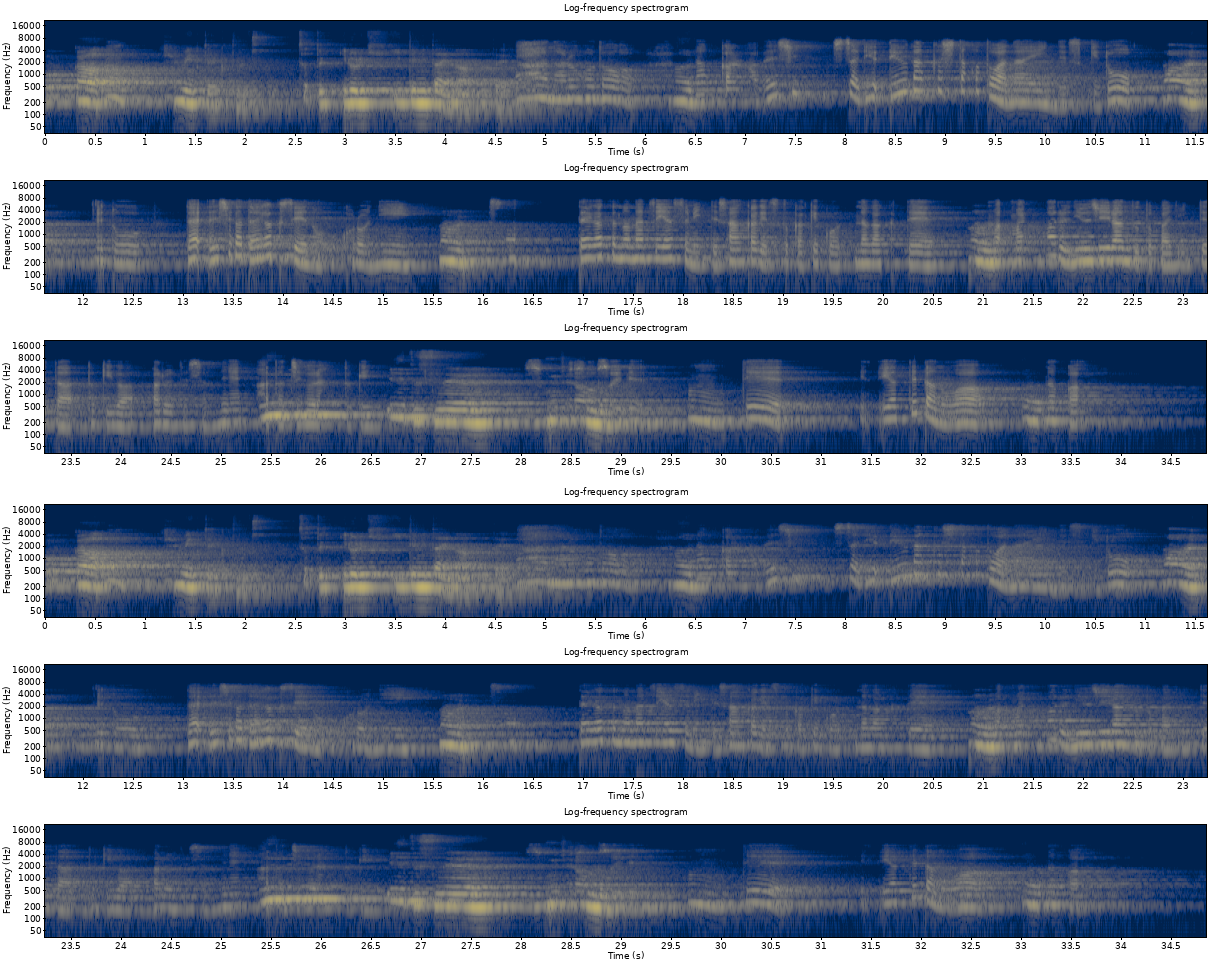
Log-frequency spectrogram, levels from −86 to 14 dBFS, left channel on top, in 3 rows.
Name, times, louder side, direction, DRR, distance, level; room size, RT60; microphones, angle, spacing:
voice 1, 0.3-0.6 1.2-2.0 2.5-4.7 6.3-6.6 11.2-11.6 15.6-15.9 20.9-21.1 25.4-26.2 26.7-27.7 28.2-28.9 33.0-33.3, equal, 15° left, 0 dB, 0.3 m, -26 dB
voice 2, 4.7-7.6 7.9-9.1 9.4-10.9 12.1-12.6 13.0-15.3 16.1-16.3 17.0-20.0 20.2-20.5 21.0-23.5 23.8-26.0 26.4-26.6 28.1-29.2 29.7-30.6 31.4-32.7 33.2-33.6, left 5 dB, 90° left, 9 dB, 0.4 m, -34 dB
9.0 x 4.7 x 5.3 m, 3.0 s
head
